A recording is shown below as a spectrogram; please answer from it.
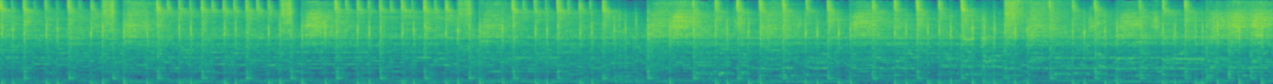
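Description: Rock band playing live: drum kit with rapid bass drum and snare hits under electric guitar and bass guitar.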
